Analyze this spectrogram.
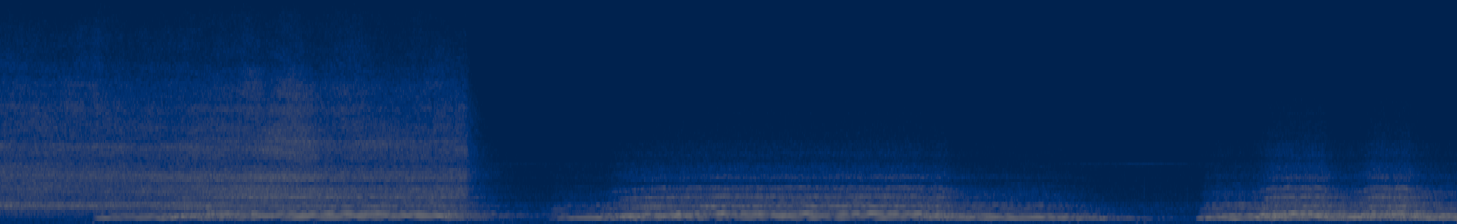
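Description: A steam locomotive's whistle blows in long, loud blasts.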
